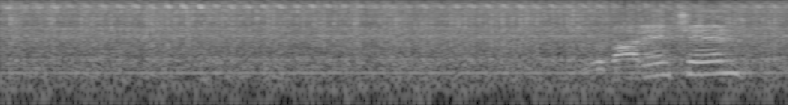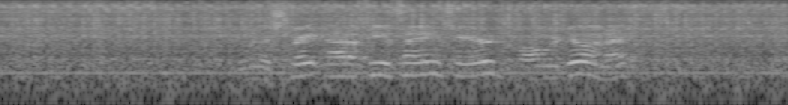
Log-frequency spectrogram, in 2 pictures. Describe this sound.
A machine vibrates nearby while a man speaks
